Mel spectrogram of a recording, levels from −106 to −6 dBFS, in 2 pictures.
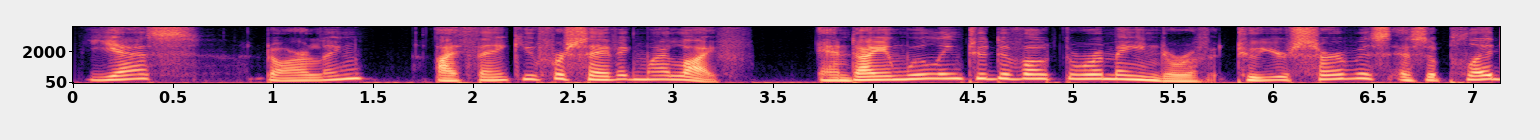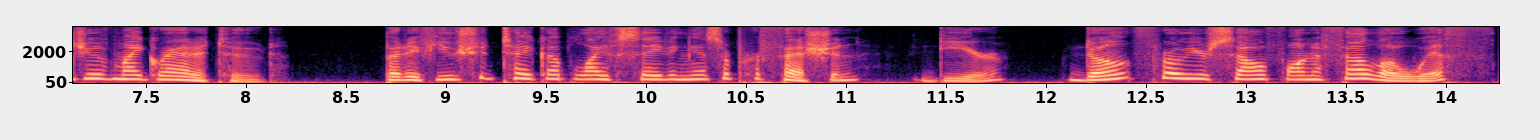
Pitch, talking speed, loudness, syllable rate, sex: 190 Hz, 200 wpm, -19 LUFS, 5.4 syllables/s, male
